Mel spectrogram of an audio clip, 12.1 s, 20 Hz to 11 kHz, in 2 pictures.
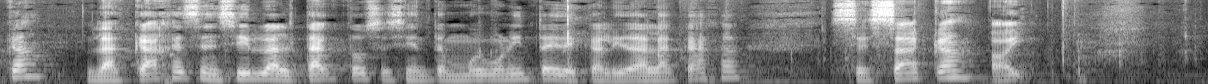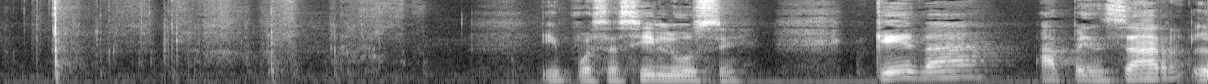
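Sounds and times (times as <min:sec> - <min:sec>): cardboard scraping and rustling: 0:05.0 - 0:08.2.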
